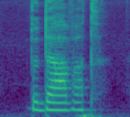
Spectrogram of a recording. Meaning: imperfective form of dodat
- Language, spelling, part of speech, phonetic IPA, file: Czech, dodávat, verb, [ˈdodaːvat], Cs-dodávat.ogg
